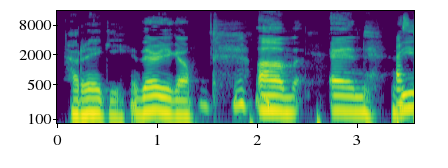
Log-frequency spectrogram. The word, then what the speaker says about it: Jauregui: on the show, and I'm saying your last name wrong, so, please correct me. It is Jauregi.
